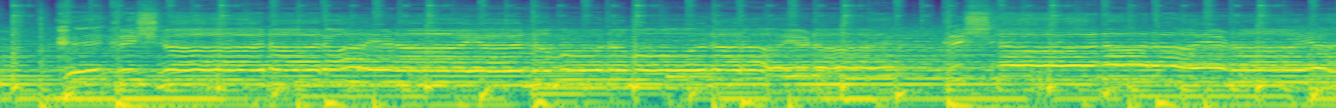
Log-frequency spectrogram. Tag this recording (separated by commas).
Singing, Music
